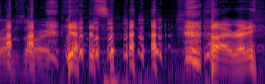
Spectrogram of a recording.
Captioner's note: laughing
